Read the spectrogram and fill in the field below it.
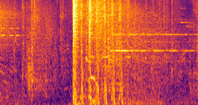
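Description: Gunfire bursts in rapid shots.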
